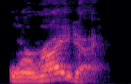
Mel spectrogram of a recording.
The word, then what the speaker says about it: Ore-Ida: And Orida, for those who are not otherwise familiar with the company, it's spelled O-R-E-I-D-A, which is another not official stumper question.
